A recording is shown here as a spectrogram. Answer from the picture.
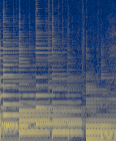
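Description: Acoustic guitar playing an instrumental passage alone: single notes plucked one after another, about three a second, over held bass notes. There is a brief dip in level near the end before a new low bass note sounds.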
